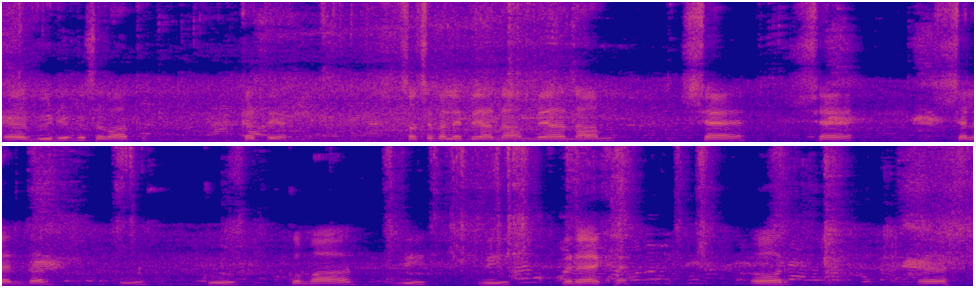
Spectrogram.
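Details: Man who stammers, recording a stammering association course task on emotional recovery; stuttering.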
